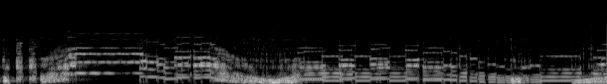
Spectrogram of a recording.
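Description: Hammond B3 organ sound from a Nord Stage 3 stage keyboard, played loosely and percussively: quick repeated chord stabs, a held note, a glissando sliding down and back up the keys, then rhythmic chords, and a sustained chord near the end.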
